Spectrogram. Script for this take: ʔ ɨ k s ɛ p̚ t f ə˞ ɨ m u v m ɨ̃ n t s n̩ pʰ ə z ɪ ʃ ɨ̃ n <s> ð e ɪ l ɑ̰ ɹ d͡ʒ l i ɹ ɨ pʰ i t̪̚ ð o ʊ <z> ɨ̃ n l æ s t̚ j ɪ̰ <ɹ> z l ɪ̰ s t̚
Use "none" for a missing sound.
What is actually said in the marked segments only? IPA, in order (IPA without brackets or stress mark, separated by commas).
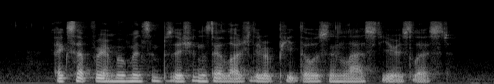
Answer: z, z, ɹ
